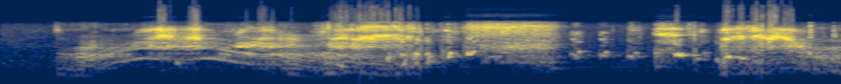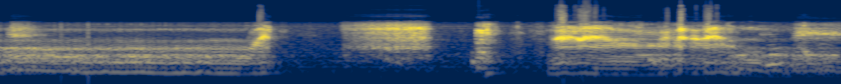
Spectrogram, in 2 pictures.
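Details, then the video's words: Angry domestic cat caterwauling loudly and continuously, a harsh, rising-and-falling growling wail with rough harmonics, broken by brief pauses and sharp noisy bursts. "ANGRY CAT"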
